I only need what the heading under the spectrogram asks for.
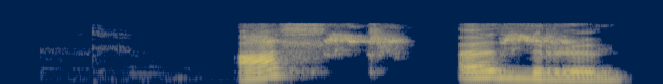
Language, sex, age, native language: Icelandic, male, 7, Icelandic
